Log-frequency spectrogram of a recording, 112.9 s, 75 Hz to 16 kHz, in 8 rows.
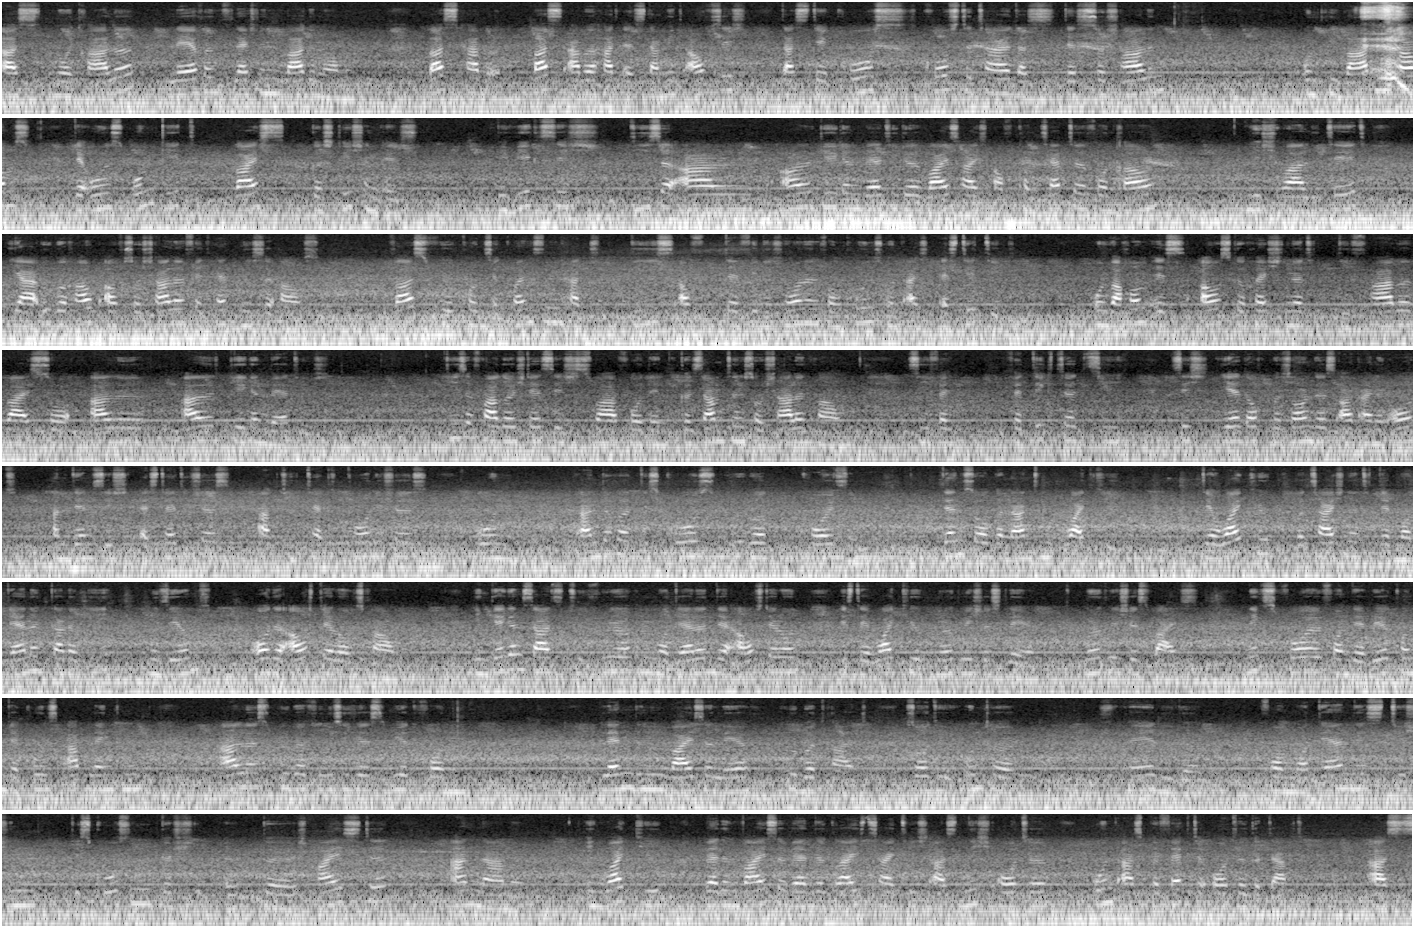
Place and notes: Str. des 17. Juni, Berlin, Deutschland - Lesegruppedololn XI Teil 1
The reading group "Lesegruppedololn" reads texts dealing with colonialism and its consequences in public space. The places where the group reads are places of colonial heritage in Berlin. The text from the book "Myths, Masks and Themes" by Peggy Pieshe was read at the monument of Frederick I and Sophie Charlotte, who stands in colonial politics and the slave trade next to a 3-lane road.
